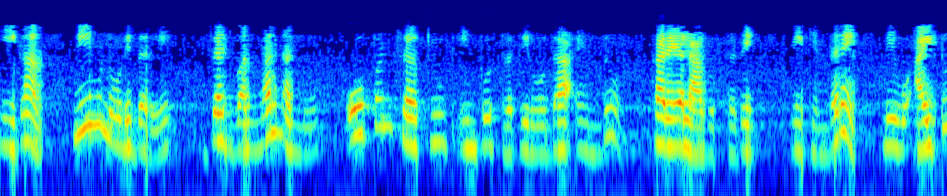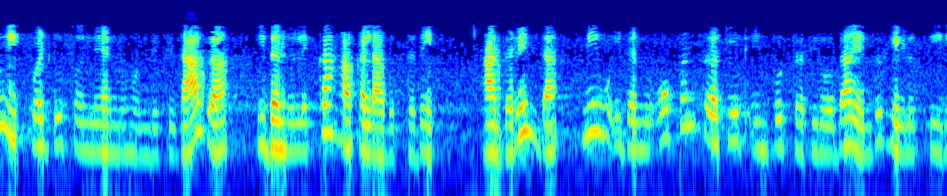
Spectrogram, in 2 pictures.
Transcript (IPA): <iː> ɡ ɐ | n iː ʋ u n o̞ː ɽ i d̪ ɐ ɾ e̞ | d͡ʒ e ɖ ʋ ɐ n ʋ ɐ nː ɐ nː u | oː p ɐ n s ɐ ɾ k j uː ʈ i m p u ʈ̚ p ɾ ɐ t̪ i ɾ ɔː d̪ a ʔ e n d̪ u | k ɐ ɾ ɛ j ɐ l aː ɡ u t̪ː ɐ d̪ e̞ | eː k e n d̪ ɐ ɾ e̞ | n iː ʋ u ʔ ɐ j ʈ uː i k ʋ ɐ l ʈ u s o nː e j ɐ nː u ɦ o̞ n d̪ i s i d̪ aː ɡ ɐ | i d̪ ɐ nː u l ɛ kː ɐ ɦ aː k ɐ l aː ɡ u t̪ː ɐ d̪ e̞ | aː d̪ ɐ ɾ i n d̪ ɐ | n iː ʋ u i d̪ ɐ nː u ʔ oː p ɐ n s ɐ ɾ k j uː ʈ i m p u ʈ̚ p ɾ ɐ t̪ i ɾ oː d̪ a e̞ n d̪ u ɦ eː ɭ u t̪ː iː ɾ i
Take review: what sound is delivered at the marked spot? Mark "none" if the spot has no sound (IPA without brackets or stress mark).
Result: iː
